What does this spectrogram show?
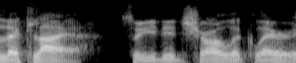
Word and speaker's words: Leclerc: And if, in Um, French, it's just the R, the difference. It's Charles Leclerc.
